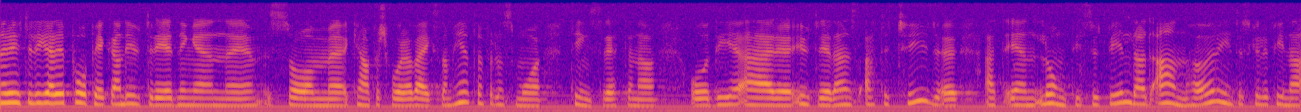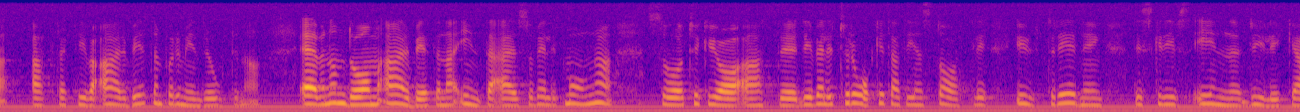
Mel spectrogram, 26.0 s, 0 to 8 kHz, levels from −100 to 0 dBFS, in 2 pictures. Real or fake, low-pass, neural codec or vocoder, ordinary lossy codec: real; 7.2 kHz; none; none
